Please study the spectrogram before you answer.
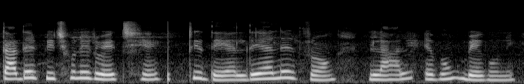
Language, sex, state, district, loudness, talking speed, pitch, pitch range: Bengali, female, West Bengal, Cooch Behar, -16 LUFS, 115 wpm, 240 Hz, 220-270 Hz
